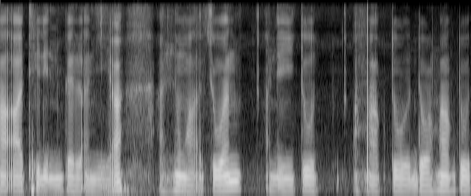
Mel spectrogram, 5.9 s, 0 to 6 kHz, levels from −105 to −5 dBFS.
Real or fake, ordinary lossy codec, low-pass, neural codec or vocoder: fake; none; 5.4 kHz; codec, 44.1 kHz, 7.8 kbps, Pupu-Codec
